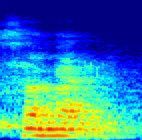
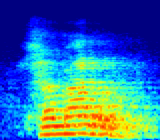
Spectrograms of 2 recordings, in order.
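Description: First: The first sound is a lisped th sound. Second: The first sound is a plain s sound. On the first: This is how the speaker says it now. "Yo digo sí" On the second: This is how people used to say it. "algo que antes decían"

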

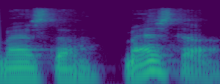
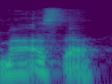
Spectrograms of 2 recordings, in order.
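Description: First: It is said the Canadian way. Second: It is said the American way. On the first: The speaker calls it right. "the Canadians were pronouncing Mazda" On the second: The speaker calls it wrong. "the Americans were saying Mazda"

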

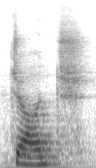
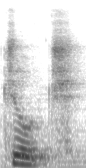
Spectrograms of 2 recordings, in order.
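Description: First: The word is said with a standard vowel. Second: The word is said with a Birmingham vowel. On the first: "Not judge"

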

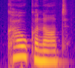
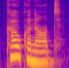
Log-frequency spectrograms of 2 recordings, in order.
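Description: The two takes are said the same way.

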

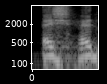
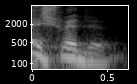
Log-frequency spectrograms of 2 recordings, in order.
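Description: First: The middle consonant is an h sound. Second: The middle consonant is a v sound. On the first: The speaker calls it right. "Eşhedü yerine eşvedü" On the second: The speaker calls it wrong. "Eşhedü yerine eşvedü. Namaz geçerli olmaz"

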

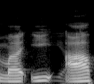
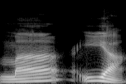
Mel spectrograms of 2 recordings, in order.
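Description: First: The second syllable starts with a glottal stop. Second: The second syllable starts with a y sound. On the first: The speaker calls it wrong. "তাহলে এখানে হামজা জবর আসতেছে" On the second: The speaker calls it right. "মাইয়া যেন উচ্চারণটা হয়, কারণ আইনজের ইয়া জবর ইয়া"

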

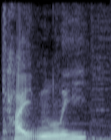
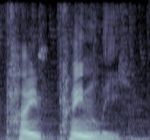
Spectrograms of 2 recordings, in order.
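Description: First: The name begins like the word Titan. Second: The name does not begin like Titan. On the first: The speaker calls it wrong. "I was calling it, I think, Tianlei, because I want to think of it as a Titan" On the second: The speaker calls it right. "but it's Tianlei, I think, is how you say it"

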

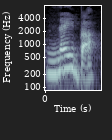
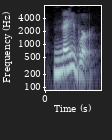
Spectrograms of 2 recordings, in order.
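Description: First: The final syllable ends without an r sound. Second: The final syllable ends with an r sound. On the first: "在英国人的方式读来的话，这个词读作neighbor，就是后面那个没有儿化" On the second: "美式呢会把它发为。有儿化音的"

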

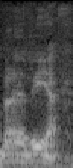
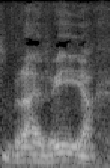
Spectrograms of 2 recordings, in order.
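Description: First: The middle vowel is short and not drawn out. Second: The middle vowel is held long and emphasized. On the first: The speaker calls it wrong. "instead of Bray-Riach" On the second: The speaker calls it right. "you give emphasis to the vowel"

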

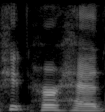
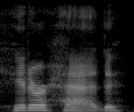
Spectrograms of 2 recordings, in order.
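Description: First: Each word is said separately and fully. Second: The words are run together smoothly. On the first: The speaker calls it wrong. "hit her head 이렇게는 잘 안 읽고요" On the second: The speaker calls it right. "이렇게 좀 이어서 읽는 경향이 좀 있죠"

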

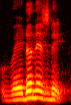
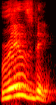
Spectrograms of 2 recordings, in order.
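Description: First: The d sound in the middle is pronounced. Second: The d sound in the middle is silent. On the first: The speaker calls it wrong. "No not वेडनेसडे" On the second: The speaker calls it right. "That is वेन्सडे"

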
